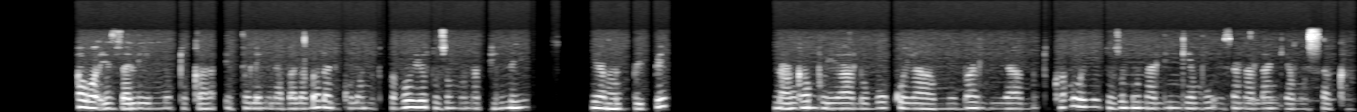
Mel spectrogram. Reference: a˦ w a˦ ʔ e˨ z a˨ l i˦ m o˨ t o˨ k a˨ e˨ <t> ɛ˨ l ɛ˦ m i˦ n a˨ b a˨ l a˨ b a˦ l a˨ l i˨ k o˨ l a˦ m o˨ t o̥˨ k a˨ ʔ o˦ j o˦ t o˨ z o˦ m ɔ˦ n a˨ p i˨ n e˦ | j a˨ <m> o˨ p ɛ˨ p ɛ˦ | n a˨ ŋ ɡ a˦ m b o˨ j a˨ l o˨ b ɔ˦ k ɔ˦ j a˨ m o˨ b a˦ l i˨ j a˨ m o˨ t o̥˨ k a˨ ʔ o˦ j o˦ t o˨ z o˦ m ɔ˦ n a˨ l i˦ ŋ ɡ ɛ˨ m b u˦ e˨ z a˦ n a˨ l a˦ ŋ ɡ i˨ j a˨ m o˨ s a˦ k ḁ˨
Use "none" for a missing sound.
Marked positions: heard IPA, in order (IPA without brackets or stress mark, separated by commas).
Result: t, m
